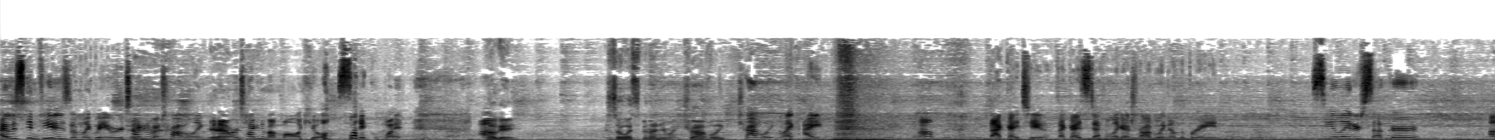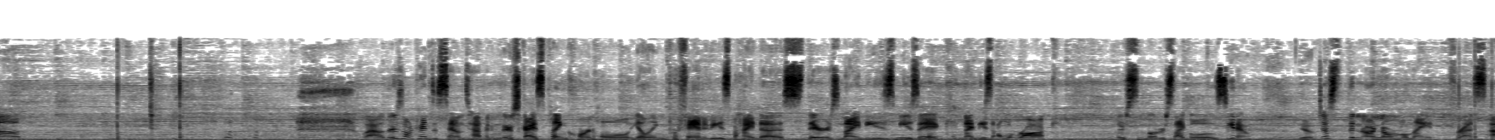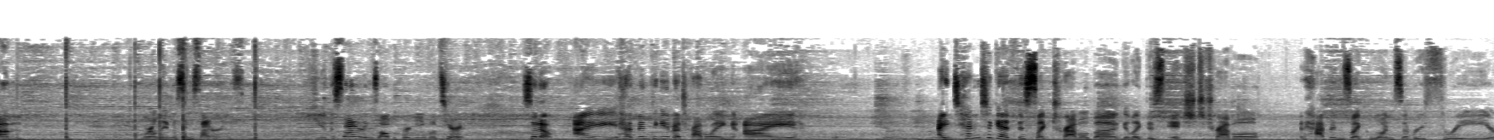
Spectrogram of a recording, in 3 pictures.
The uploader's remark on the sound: Background Noise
